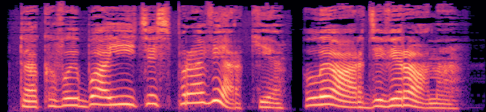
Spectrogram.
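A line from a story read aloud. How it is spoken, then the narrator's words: Hoarse fiery hiss. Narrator (Russian): Хриплое шипение огня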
